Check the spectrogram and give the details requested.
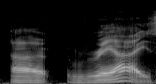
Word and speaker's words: reais: MC's Creations wants to know in the super chat 10 reais, I think.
